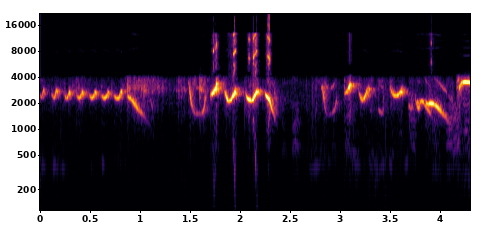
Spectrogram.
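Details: Common iora, a champion bird singing actively: a run of short even whistled notes, then a falling slur and a series of looping, warbled whistles, broken by a few sharp clicks.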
